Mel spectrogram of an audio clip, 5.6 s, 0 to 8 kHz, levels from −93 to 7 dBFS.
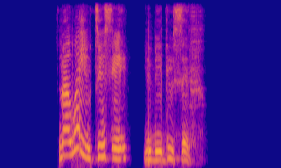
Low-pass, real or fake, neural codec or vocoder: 7.2 kHz; fake; codec, 44.1 kHz, 1.7 kbps, Pupu-Codec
